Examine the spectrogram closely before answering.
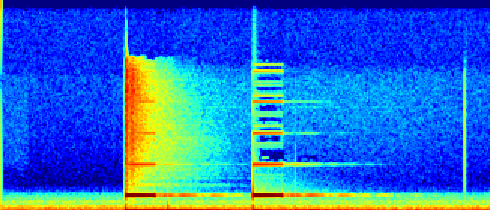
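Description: Two short electronic chimes ring one after another.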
